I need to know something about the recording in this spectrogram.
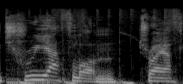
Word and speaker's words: triathlon: We are doing a triathlon. Triathlon. Do you know how to spell it, by the way? It's No. It's thlon. Thlon. It's not tholon. Okay. It's thlon.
